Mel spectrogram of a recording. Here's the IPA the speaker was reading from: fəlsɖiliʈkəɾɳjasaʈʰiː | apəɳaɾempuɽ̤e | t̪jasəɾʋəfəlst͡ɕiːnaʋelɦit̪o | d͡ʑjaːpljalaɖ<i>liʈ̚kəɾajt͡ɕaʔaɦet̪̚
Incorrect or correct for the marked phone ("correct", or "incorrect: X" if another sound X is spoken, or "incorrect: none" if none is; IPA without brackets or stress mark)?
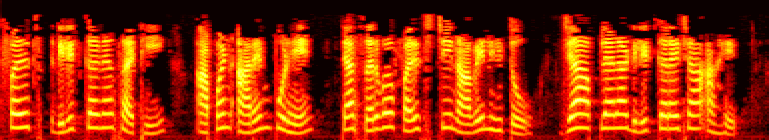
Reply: correct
